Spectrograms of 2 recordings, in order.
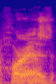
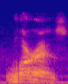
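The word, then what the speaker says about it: Juárez: down to uh to hores hores Mexico is that how you pronounce it I'm Sor horz hores yes to go battle the say say it with me Warz Warz Warz there you go go battle the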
